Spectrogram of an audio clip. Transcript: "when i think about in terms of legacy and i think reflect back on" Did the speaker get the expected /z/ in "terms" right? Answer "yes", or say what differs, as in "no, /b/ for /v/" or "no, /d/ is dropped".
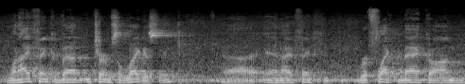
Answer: yes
